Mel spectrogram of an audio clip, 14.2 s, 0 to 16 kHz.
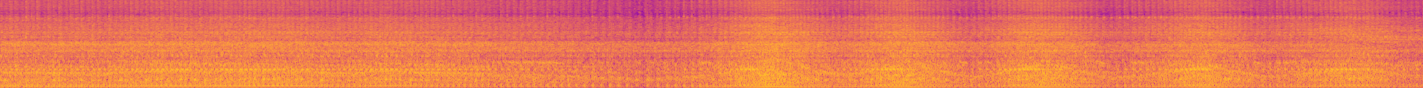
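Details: Stock Honda Ruckus scooter started on starter fluid, idling very rough with revs swelling and sagging about every 1.5 s unaided, only staying running at half to full throttle; owner first suspected a new replica fuel pump, but a new carb fixed it (gummed-up carburetor).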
